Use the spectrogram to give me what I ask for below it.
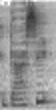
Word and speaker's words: Dossier: the actual company and they said dossier and i was like i've been butchering this poor company's name for how long how long have we been collaborating and i've never said it right ever ever like ever so today's video is sponsored by dassey a not that the air dossier if you are unfamiliar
